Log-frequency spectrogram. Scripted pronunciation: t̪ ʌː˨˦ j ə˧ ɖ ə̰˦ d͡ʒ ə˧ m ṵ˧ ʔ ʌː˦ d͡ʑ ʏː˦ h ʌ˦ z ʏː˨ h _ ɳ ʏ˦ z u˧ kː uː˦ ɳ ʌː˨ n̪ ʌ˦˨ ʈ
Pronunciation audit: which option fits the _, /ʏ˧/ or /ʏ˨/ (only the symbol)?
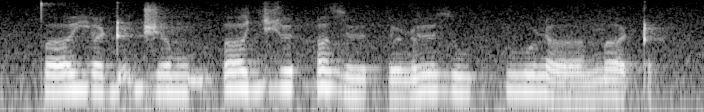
ʏ˨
